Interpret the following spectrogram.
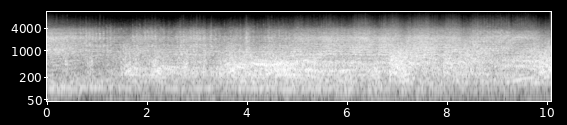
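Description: A group of motorcycles revving and pulling away together, a dense mass of engine noise that holds throughout and swells a little after the first couple of seconds.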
